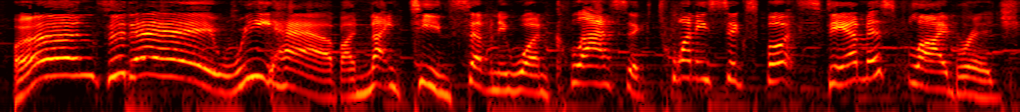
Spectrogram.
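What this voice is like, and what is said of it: Game show announcer voice. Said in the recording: “let me get my announcer voice on”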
